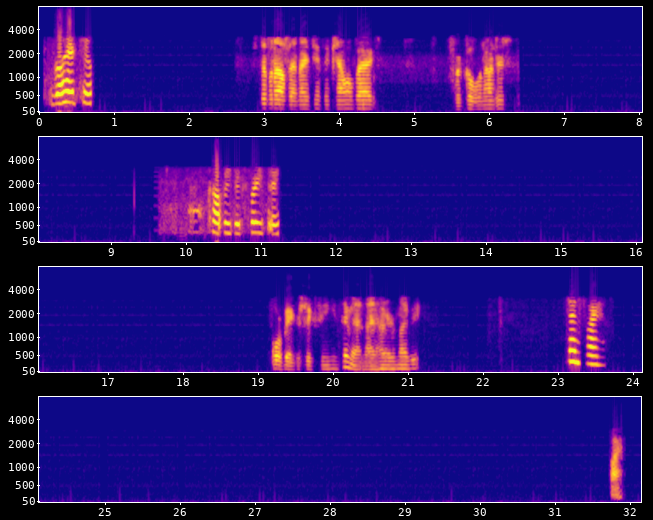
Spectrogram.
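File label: Light Rail Security Light Rail, scanner audio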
